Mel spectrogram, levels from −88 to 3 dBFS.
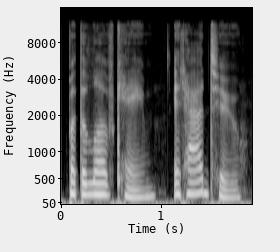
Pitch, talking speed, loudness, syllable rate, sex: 180 Hz, 220 wpm, -18 LUFS, 4.5 syllables/s, female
